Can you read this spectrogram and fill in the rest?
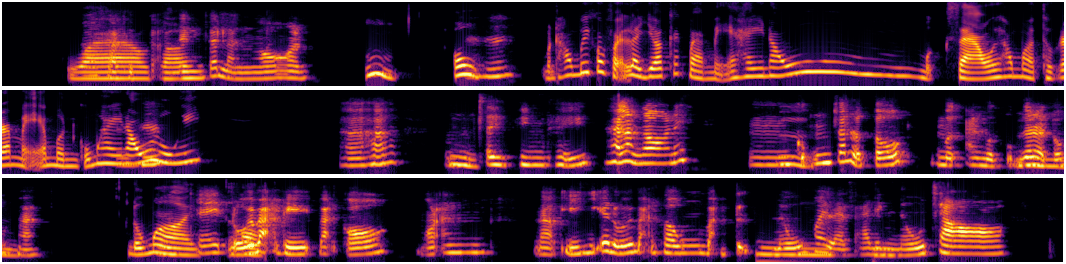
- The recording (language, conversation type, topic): Vietnamese, unstructured, Bạn có kỷ niệm đặc biệt nào gắn liền với một món ăn không?
- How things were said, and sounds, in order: tapping; distorted speech; other background noise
